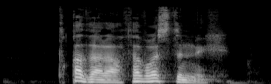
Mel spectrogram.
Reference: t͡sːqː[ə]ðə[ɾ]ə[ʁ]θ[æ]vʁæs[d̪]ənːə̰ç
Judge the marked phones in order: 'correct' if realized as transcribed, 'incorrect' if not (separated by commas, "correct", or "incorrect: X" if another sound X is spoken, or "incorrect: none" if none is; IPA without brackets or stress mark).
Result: incorrect: ɑ, correct, correct, correct, incorrect: t̪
